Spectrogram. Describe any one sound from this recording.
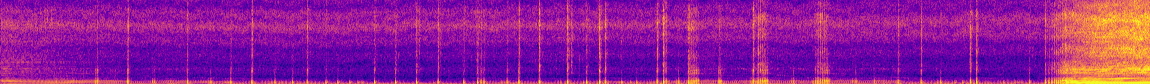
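A motorcycle engine putters and pops at low revs.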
